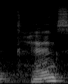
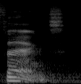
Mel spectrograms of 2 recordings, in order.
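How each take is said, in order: First: The th is a hard t-like stop. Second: The th is a soft airy hiss. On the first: The speaker calls it wrong. "ये थैंक्स नहीं होता" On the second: The speaker calls it right. "तो ये हम pronounce करते हैं थैंक्स"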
